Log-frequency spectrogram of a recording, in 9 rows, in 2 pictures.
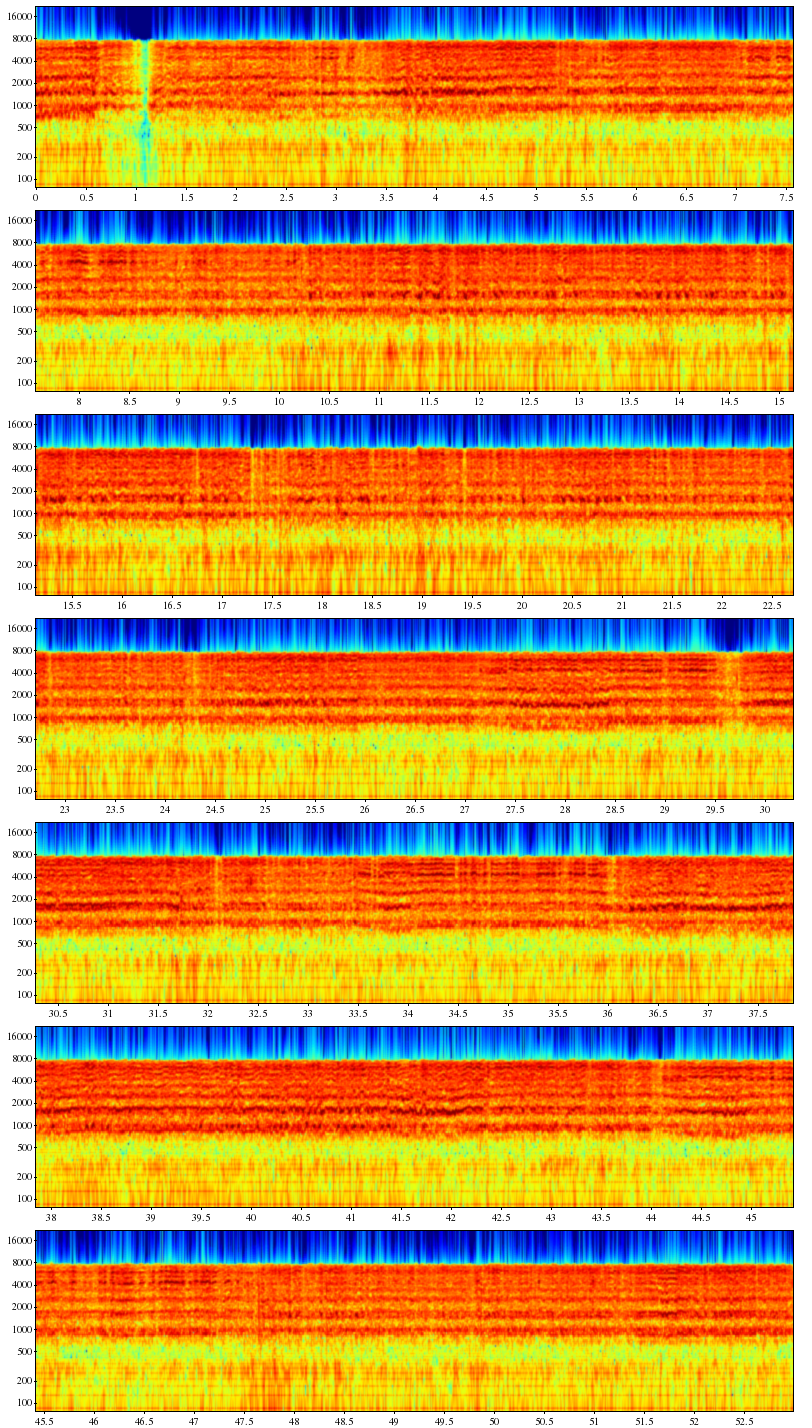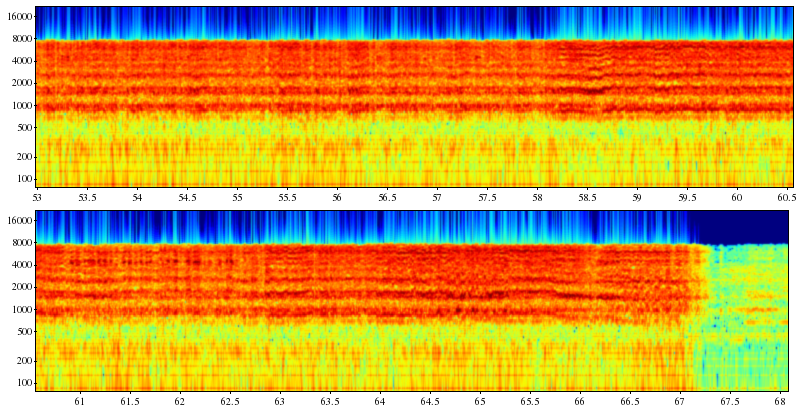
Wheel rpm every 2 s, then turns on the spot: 120, 180, 210, 230, 230, 230, 230, 230, 230, 230, 230, 230, 230, 230, 220, 220, 230, 230, 210, 190, 190, 220, 220, 230, 230, 230, 230, 230, 230, 230, 230, 230, 220, 140.
none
